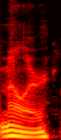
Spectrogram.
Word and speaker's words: Mueller: It's funny you bring Holmgren up, you know, Mueller and Miller, because my wife's maiden name is spelled Mueller, but they pronounce it Miller.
